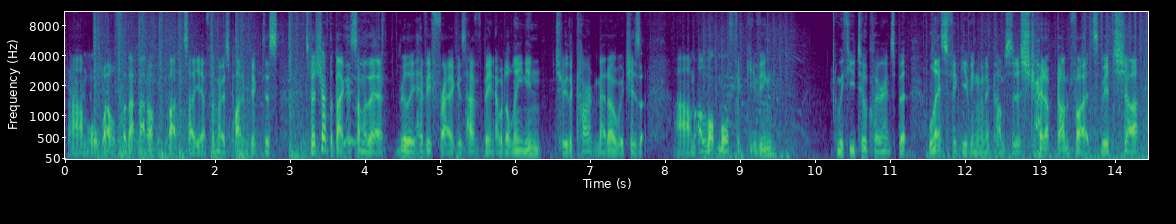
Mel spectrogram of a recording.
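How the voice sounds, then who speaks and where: A man giving analytical colour commentary on a live esports match in a measured, wordy way. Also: sits low, bright, forceful tone, a little hiss or hum.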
